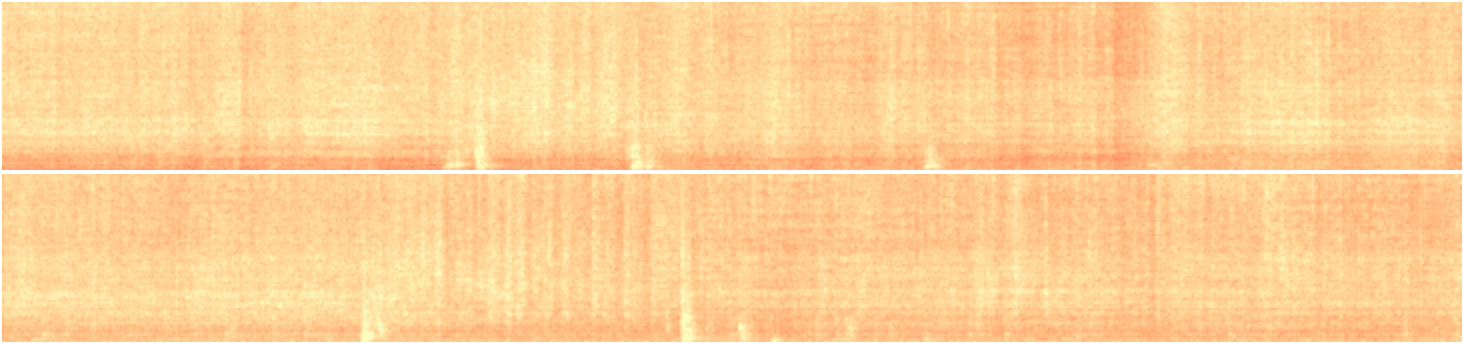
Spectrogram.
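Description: Sliced pork and onion sizzling steadily in a frying pan as they are stir-fried, with the stirring utensil clicking against the pan a few times.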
